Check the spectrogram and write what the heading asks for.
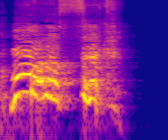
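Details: Imitated sneeze in a comedic skit showing how people from different Caribbean countries sneeze, with music between.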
